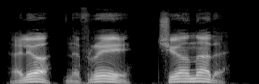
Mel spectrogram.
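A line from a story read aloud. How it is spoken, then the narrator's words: Displeased, wary, mildly irritated question. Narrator (Russian): Недовольно и настороженно, но не сказать, чтобы шибко злобно, поинтересовался он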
